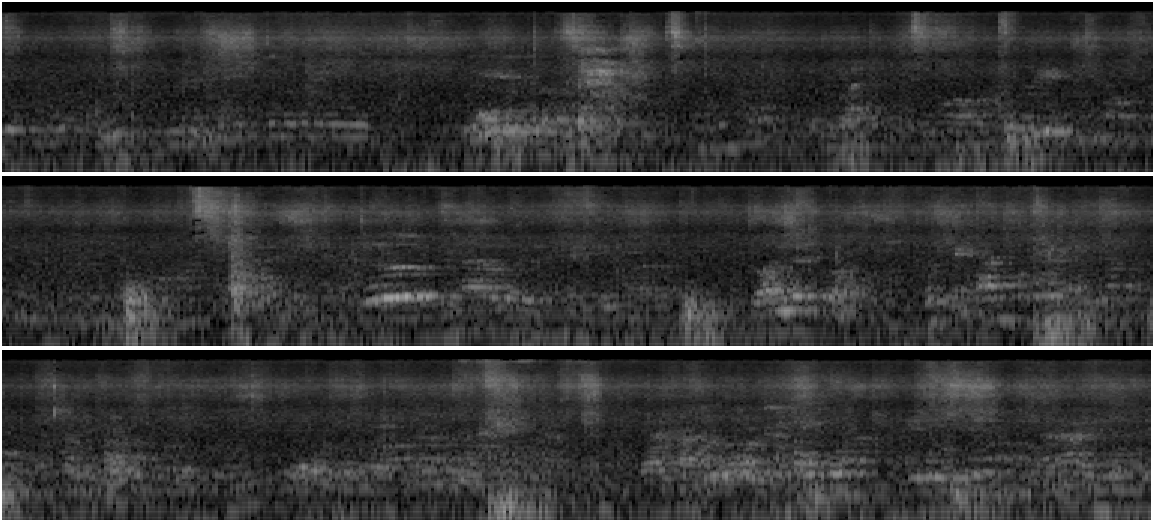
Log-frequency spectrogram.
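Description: Men talk quietly nearby.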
